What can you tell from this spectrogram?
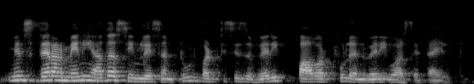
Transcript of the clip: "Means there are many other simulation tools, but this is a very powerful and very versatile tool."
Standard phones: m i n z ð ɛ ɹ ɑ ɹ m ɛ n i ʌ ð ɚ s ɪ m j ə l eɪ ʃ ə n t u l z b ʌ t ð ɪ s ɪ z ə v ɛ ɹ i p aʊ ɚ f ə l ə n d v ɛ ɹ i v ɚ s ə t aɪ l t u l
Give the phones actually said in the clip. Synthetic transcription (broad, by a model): m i n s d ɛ ɹ ɑ ɹ m ɛ n i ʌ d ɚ s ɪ m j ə l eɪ s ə n t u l b ʌ t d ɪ s ɪ z ə v ɛ ɹ i p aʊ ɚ f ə l ə n d v ɛ ɹ i v ɚ s ə t aɪ l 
